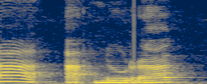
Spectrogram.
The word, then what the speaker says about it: อนุรักษ์: อยู่ บน เพียร ชนะ สรศรี Sorry สี จะ ไม่ ออก เสียง นะ คะ เป็น หน้า ที่ ของ ตัว ไป แล้ว ก็ คือ หยุด เสียง เป็น ชนะ ตัว นั้น จะ ออก เสียง แค่ อนุรักษ์ หยุด ที่ คำ ว่า รัก เท่า นั้น นี่ คือ มัน หยุด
